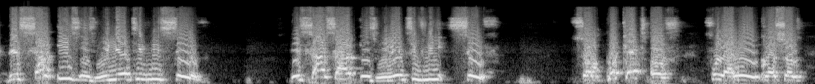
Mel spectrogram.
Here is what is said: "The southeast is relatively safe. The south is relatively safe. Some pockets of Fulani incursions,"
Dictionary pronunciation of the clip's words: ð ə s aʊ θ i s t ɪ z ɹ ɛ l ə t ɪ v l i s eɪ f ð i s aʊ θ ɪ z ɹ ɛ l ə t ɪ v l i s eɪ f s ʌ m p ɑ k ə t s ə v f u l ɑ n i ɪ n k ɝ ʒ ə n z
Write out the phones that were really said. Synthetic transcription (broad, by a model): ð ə s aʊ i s ɪ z ɹ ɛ l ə t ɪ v l i s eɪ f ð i s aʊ s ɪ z ɹ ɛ l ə t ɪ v l i s eɪ f s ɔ m p ɑ k ə t s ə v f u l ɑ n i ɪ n k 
